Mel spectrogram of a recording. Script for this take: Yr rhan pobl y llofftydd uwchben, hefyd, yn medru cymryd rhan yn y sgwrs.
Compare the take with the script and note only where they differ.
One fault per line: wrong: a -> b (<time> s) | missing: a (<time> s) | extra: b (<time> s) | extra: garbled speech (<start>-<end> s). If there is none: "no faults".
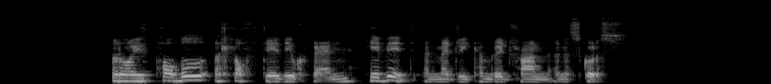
wrong: rhan -> oedd (1.2 s)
